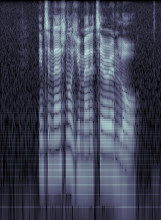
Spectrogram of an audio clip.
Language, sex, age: English, male, 19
